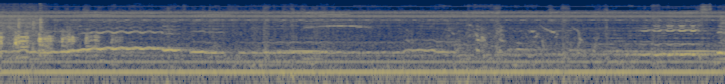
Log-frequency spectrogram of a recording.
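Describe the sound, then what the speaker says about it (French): Chickens cluck and squawk in a scattered, quarrelsome way, faint and somewhat distant over a steady background hum. "les poulets se chamaillent."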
